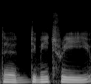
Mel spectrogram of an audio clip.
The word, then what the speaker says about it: Dmitry: We got a team pro player, Dmitry Urbanov. That's indeed how you pronounce it, first name.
